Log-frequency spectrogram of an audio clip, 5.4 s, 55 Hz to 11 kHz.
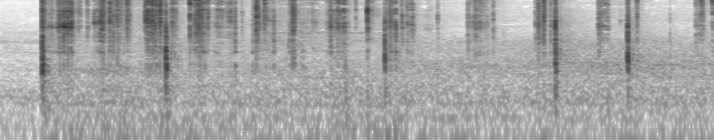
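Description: Irregular sharp metallic clicks as a screwdriver pries the small steel balls out of a rusted ball bearing from a Ford F150 electric power steering rack, the balls dropping into a plastic tray.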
